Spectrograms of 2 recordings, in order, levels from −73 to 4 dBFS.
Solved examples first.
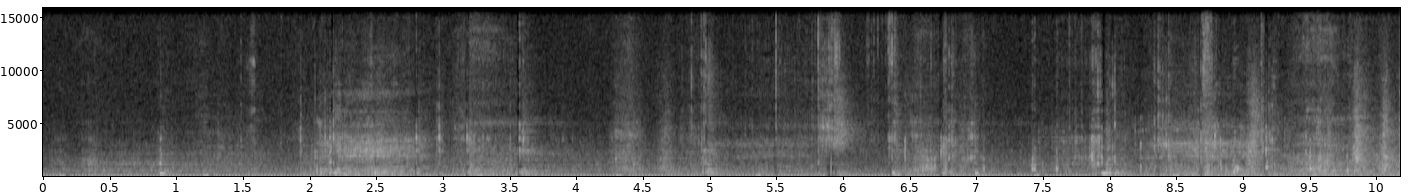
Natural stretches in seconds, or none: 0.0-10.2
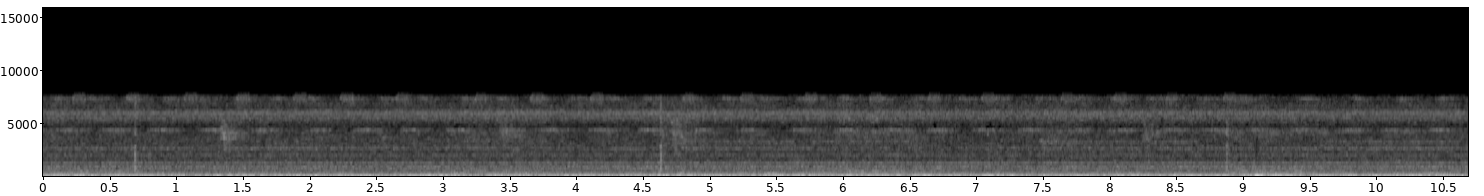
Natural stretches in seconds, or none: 5.9-9.9

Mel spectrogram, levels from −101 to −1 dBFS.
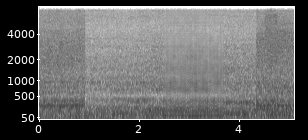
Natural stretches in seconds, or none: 0.0-2.5; 3.7-5.1

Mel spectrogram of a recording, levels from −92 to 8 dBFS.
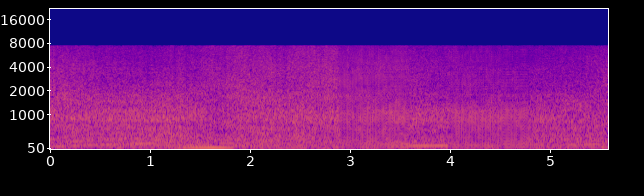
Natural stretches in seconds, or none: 0.0-2.9; 3.6-4.0; 4.8-5.6

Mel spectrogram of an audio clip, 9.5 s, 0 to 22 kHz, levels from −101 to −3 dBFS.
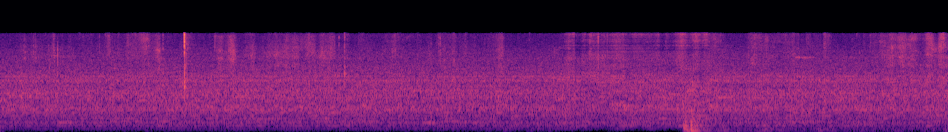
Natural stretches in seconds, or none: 0.0-5.6; 7.1-9.5

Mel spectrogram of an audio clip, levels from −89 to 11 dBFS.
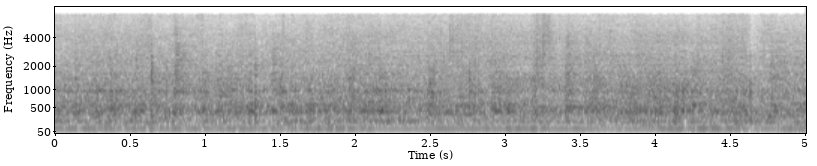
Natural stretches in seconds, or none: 0.0-2.1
